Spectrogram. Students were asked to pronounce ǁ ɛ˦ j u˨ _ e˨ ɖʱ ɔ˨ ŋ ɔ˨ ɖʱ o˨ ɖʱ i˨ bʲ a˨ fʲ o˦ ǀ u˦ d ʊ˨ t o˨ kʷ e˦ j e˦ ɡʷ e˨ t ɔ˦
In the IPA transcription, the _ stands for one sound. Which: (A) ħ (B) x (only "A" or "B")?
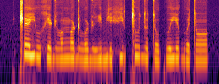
B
